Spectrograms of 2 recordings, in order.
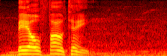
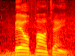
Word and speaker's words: Bellefontaine: normal struggle with anybody from anywhere trying to pronounce any of the names of some of these streets. Carondelet. Carondelet. Carondelet. Carondelet. Bellefontaine. Bellefontaine. Bellefontaine.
